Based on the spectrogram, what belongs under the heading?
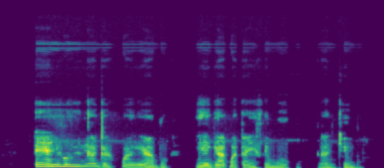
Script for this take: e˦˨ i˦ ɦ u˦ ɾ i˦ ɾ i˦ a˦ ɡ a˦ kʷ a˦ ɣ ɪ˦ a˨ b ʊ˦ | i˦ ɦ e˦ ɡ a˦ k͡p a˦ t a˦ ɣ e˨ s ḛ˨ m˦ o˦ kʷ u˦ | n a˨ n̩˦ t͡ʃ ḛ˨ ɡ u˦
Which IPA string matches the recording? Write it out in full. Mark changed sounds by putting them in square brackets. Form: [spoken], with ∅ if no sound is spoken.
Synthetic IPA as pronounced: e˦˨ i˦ ɦ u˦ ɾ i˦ ɾ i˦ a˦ ɡ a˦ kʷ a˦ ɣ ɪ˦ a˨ b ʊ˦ | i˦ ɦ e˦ ɡ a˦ k͡p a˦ t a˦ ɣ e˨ s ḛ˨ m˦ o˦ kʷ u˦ | n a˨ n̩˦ t͡ʃ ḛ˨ [ɡ͡b] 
